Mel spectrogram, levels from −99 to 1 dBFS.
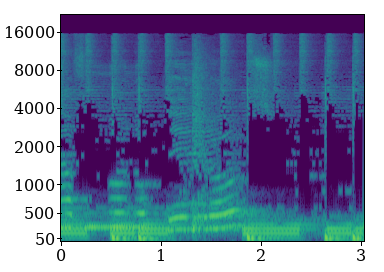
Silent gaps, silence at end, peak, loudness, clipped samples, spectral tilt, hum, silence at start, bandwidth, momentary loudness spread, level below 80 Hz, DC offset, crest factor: none; 0 s; -12 dBFS; -29 LUFS; under 0.1%; -6 dB/octave; none; 0 s; 16 kHz; 5 LU; -34 dBFS; under 0.1%; 14 dB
